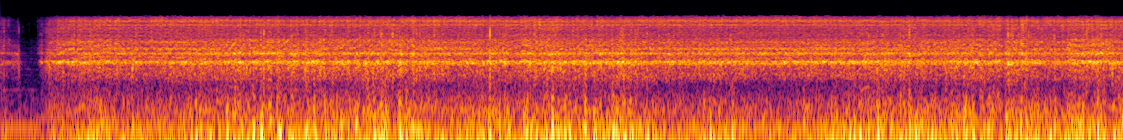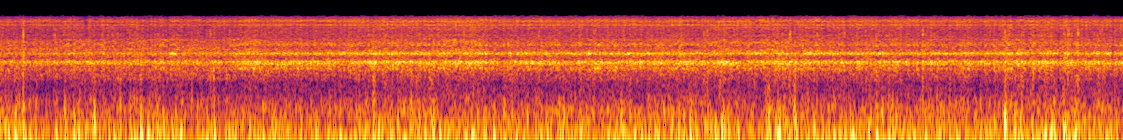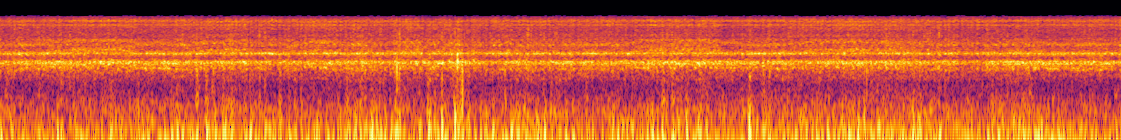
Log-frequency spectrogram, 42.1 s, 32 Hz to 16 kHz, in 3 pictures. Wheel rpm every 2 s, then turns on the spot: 100, 160, 160, 160, 160, 160, 160, 160, 170, 200, 200, 200, 200, 200, 200, 200, 200, 200, 200, 200, 200.
none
